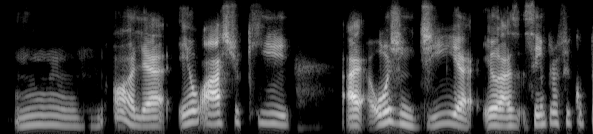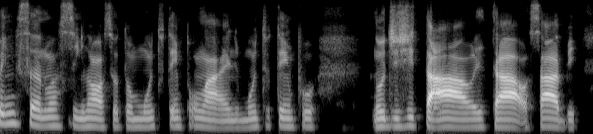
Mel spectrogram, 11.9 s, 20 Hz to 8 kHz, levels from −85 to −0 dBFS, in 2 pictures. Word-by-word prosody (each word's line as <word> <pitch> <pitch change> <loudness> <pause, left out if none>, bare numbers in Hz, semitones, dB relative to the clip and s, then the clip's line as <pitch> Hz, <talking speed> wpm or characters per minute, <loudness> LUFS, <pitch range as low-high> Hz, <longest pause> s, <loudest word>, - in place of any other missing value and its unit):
Hum. 155 -2 -14 0.3
Olha, 145 -3 +1
eu 200 +5 -3
acho 185 +3 +4
que 185 -4 -9 0.6
a - - +5
hoje 205 -3 0
em 155 -3 -8
dia, 160 +7 -2
eu 155 - +1
as 145 0 0
sempre 170 +4 -5
eu - - -10
fico 190 0 -13
pensando, 180 -6 -6
assim: 145 -1 -10
"Nossa, 130 -1 -4
eu - - -10
estou 130 - -12
muito 130 +2 -11
tempo 135 +2 -10
online, 120 -3 -3
muito 130 +4 -13
tempo 135 -2 -10 0.6
no 135 +1 -4
digital." 135 -2 +5
E 130 - -10
tal, 125 -1 +4
sabe. 125 -3 +1
145 Hz, 145 wpm, -22 LUFS, 130-165 Hz, 0.6 s, a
